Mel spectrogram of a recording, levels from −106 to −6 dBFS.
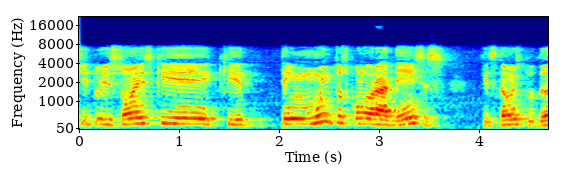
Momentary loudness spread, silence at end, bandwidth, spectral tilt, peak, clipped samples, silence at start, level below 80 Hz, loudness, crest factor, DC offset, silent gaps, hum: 15 LU; 0 s; 7.8 kHz; -4.5 dB/octave; -2 dBFS; under 0.1%; 0 s; -66 dBFS; -21 LUFS; 20 dB; under 0.1%; none; none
